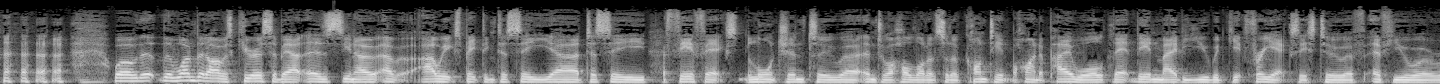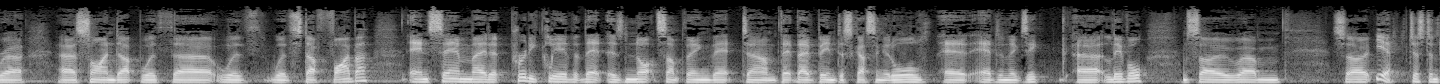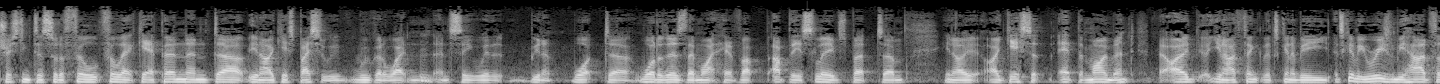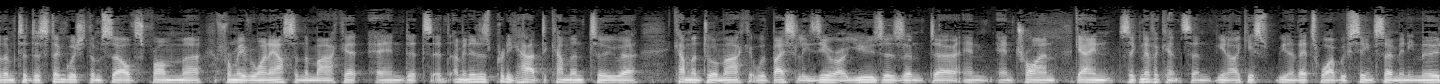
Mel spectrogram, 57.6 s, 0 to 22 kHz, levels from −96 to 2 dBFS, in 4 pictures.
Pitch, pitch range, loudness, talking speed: 105 Hz, 100-110 Hz, -13 LUFS, 220 wpm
